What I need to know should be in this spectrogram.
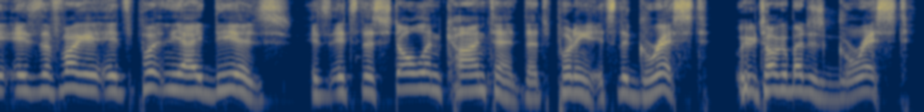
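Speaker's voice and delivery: ordinary talk, nothing marked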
